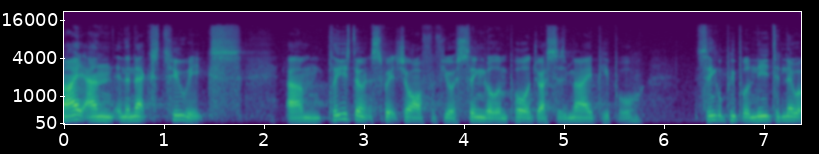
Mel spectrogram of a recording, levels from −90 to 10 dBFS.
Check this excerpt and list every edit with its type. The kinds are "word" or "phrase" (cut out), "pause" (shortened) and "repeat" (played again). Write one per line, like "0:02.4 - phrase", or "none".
none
